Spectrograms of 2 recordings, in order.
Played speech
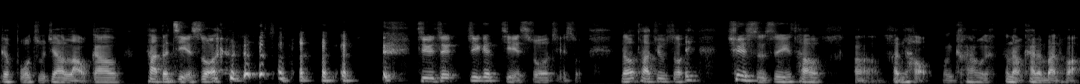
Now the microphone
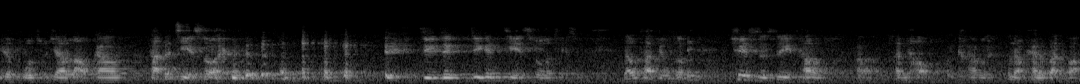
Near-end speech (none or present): none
